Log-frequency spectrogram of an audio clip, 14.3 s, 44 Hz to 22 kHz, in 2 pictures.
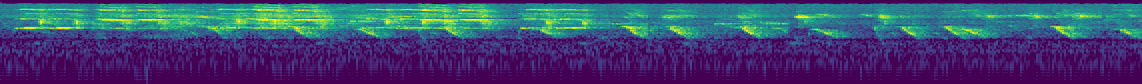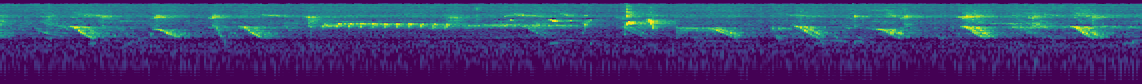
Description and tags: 6am the sun is rising in October. The days are hot and storms are gathering.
